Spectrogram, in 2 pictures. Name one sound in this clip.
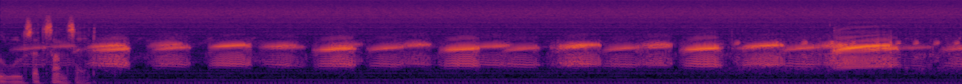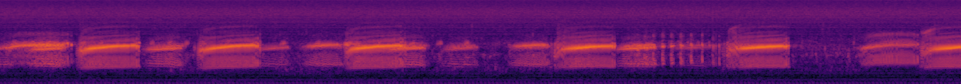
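A tree frog calls with rapid rasping bursts.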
